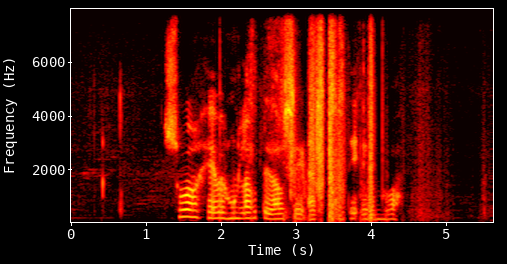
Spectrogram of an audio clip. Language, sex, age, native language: Icelandic, female, 40-49, Icelandic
